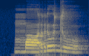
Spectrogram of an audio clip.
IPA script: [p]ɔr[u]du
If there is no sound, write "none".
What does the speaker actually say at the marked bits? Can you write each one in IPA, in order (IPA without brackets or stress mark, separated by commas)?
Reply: m, u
